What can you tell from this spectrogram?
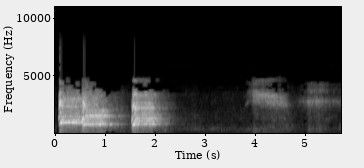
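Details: Chihuahua staying five days at a boarding facility: two loud, harsh barks in quick succession, then after a silence two thinner, higher yelping calls.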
